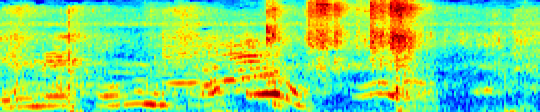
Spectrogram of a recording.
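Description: Indistinct voices chattering and calling out, with a light clink of a utensil on a plate about one and a half seconds in.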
